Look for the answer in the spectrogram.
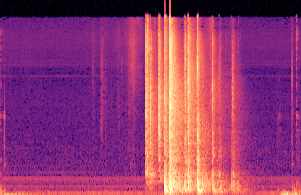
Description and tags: Two chairs thrown, fall down and bounce around on the ground.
